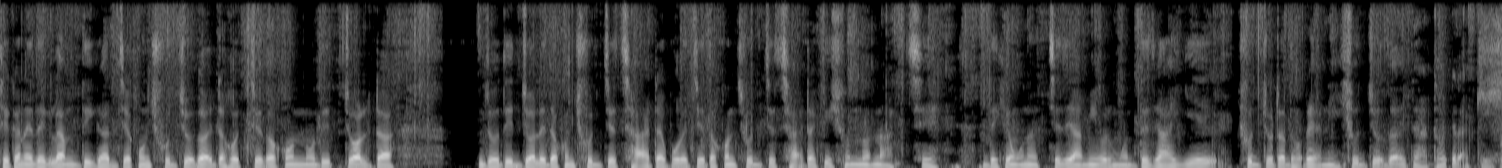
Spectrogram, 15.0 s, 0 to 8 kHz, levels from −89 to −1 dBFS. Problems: constant background noise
